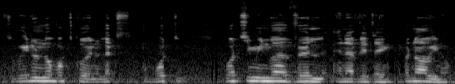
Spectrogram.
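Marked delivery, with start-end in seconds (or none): none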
